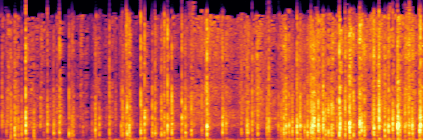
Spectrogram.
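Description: Long fingernails tap and scratch rapidly across the glossy laminated board cover of a large children's hardcover encyclopedia lying flat on a surface. Crisp, dry clicks come in a quick irregular stream, with a papery scratching texture between them and almost no low end. The taps grow denser and slightly louder toward the end.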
